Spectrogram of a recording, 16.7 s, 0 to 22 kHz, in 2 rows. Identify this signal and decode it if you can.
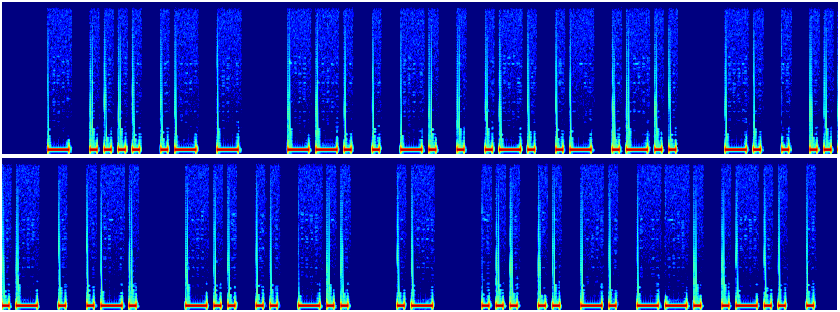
Morse code, heard as a keyed tone, about 17 wpm, 700 Hz. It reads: THAT GENERAL NEVER DID A SINGLE
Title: Sentences from Top 1000 Words - Review Part 4 - 17wpm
